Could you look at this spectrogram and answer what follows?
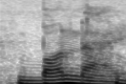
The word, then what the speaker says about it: Bondi: Bondi.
